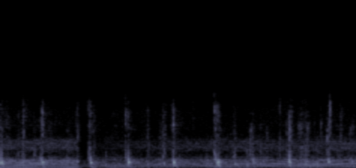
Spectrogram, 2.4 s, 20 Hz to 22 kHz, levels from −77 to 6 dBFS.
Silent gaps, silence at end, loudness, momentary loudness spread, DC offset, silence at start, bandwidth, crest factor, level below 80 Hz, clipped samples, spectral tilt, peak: none; 0 s; -41 LUFS; 3 LU; under 0.1%; 0 s; 14 kHz; 22 dB; -80 dBFS; under 0.1%; -3.5 dB/octave; -18 dBFS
